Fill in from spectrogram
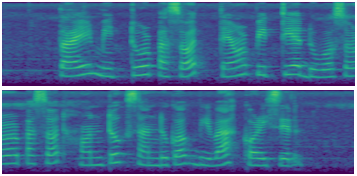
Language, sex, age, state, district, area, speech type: Assamese, female, 18-30, Assam, Lakhimpur, urban, read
